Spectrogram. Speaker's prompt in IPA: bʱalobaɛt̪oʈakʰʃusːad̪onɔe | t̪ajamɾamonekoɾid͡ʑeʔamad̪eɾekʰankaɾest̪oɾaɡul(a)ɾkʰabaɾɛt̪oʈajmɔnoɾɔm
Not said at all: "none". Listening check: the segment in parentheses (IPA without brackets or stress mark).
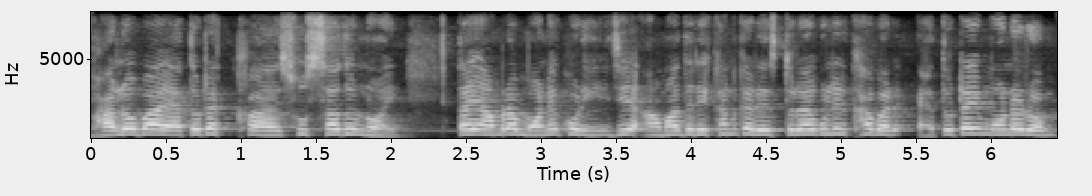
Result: i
